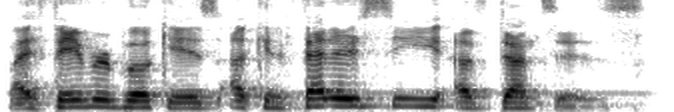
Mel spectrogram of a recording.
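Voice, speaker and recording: A man's voice: fairly high pitch, moderate pace, a bit bright. A man in his thirties from Nevada, a podcast guest chatting casually, joking and full of "like" fillers and restarts. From Reno, Nevada. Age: 30s. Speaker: podcast guest, web developer. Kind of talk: casual interview chat.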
